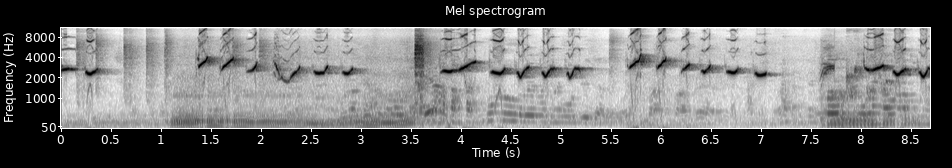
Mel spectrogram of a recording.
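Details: Green leafbird song meant to provoke competing birds, its repertoire said to include kingfisher, magpie-robin and shama sounds: runs of rapid whistled downslurs, about four per second, after a stretch of low rumbling noise and a harsh note.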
